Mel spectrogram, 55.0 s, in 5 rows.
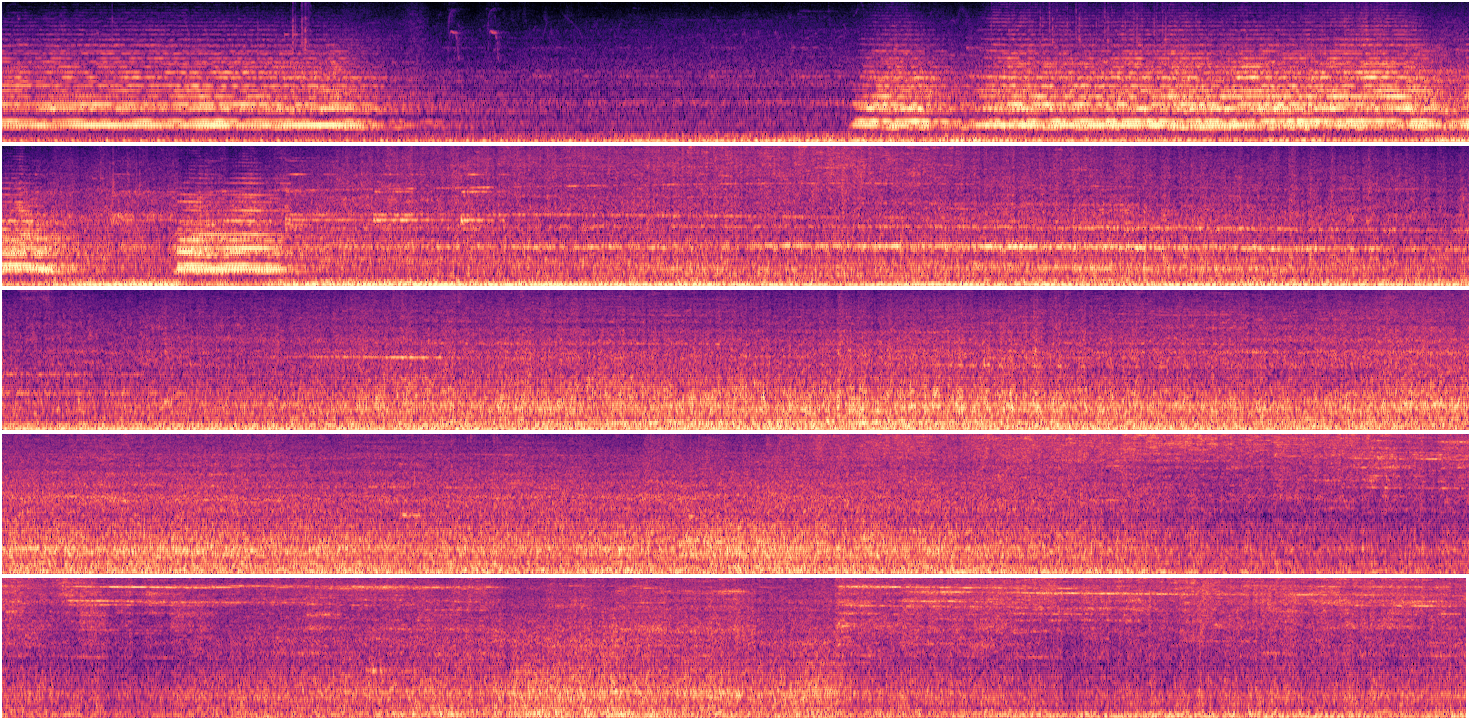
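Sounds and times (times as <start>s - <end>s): train wheels rolling on rails: 11.2s - 54.9s
high-pitched wheel squeal: 13.1s - 25.6s, 39.6s - 54.9s.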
